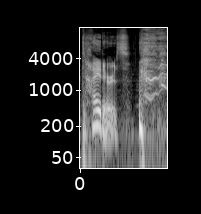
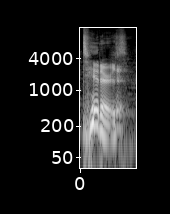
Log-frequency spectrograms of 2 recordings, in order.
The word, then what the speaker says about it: titers: for like in the blood in immunity they're pronounced titers it's not titters which is why I've laughed every time you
